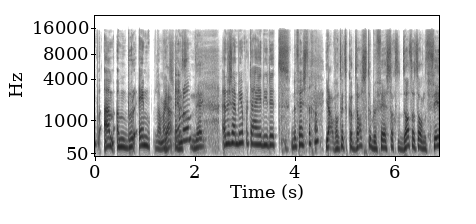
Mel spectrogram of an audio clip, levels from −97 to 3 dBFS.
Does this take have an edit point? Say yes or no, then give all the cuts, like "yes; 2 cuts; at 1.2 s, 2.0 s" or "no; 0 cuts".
yes; 3 cuts; at 1.1 s, 1.6 s, 4.9 s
